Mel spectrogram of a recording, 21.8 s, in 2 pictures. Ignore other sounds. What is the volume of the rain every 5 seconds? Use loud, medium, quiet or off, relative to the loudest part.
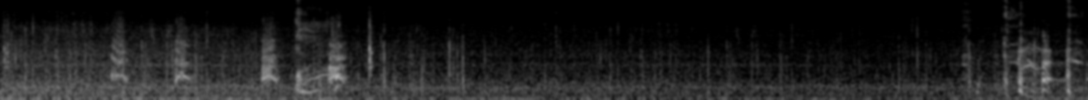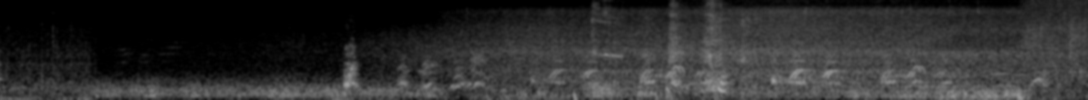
medium, quiet, medium, loud, loud.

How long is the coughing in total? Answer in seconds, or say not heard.
4 s.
